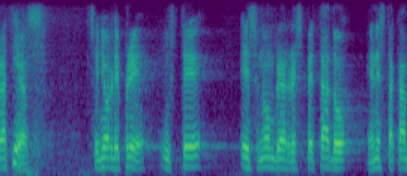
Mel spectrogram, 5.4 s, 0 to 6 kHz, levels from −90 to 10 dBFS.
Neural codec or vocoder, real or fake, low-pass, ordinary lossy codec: codec, 16 kHz in and 24 kHz out, 1 kbps, XY-Tokenizer; fake; 5.4 kHz; Opus, 32 kbps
